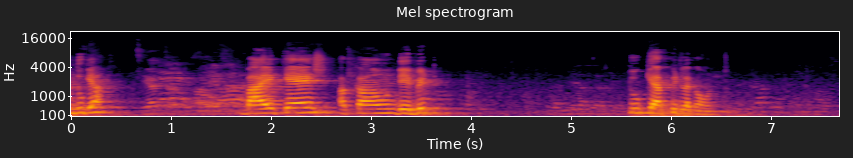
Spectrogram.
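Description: A young man speaks calmly into a close microphone, in short phrases.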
